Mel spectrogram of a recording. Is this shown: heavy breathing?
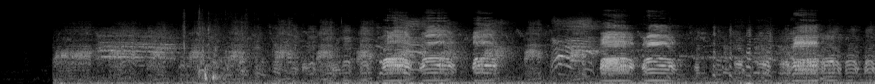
no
